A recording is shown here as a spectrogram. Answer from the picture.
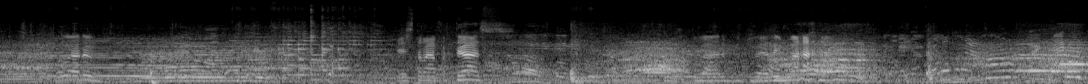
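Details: Giant cattle being unloaded from a truck: several overlapping harmonic moos and bellows throughout, mixed with voices and handling noise.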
